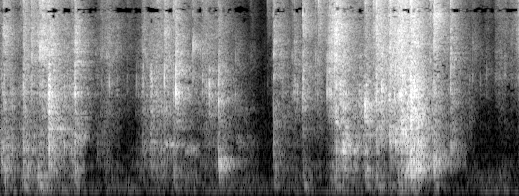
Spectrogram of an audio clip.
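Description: Plastic protective packaging crinkling and rustling as it is pulled off a hoverboard, in several uneven bursts, loudest a little over three seconds in.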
